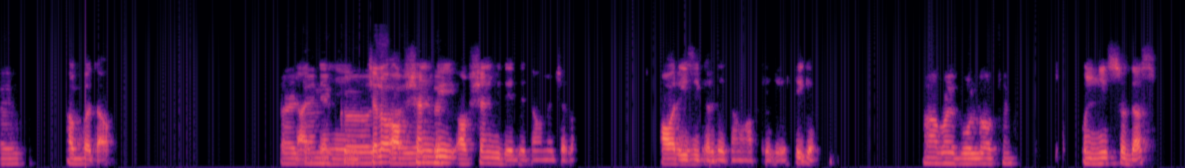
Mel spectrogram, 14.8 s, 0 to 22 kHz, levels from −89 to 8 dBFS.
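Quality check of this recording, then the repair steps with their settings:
crackle 28/s -33 dBFS
1.06 pop -9 dBFS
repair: de-click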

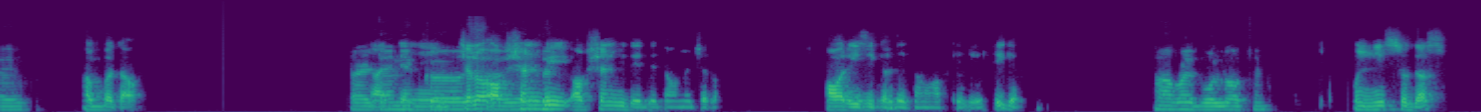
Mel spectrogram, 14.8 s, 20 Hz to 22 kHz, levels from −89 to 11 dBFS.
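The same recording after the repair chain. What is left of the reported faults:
none

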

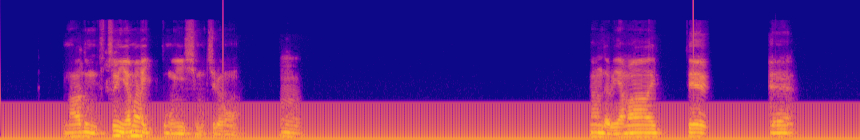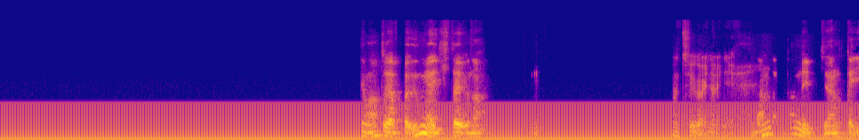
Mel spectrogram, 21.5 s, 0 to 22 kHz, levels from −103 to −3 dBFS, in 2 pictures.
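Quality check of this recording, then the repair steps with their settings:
buzz 50 Hz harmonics 21 -28 dBFS
2.78 pop -8 dBFS
8.66 pop -2 dBFS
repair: de-click; de-hum 50 Hz, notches 21

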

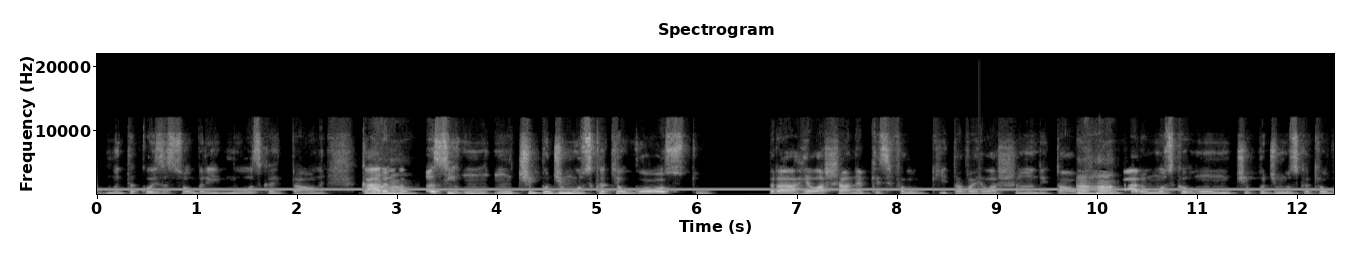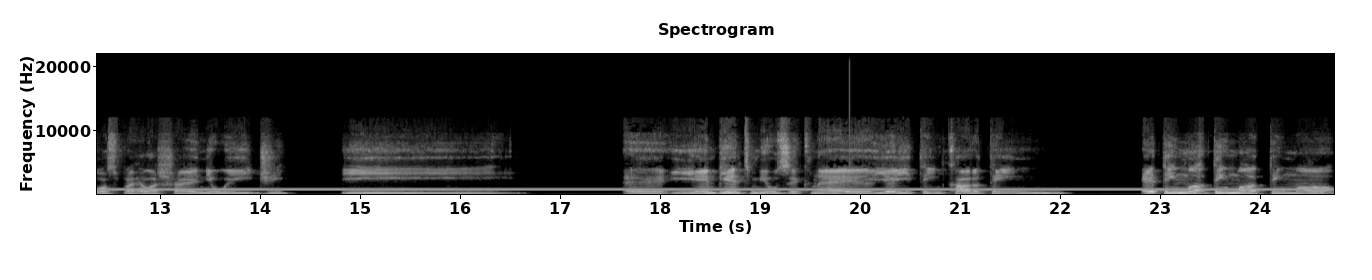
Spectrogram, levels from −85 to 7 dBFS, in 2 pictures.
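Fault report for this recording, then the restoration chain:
tone 820 Hz -30 dBFS
8.81–8.82 gap 14 ms
19.89 pop -10 dBFS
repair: de-click; notch 820 Hz, Q 30; interpolate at 8.81, 14 ms

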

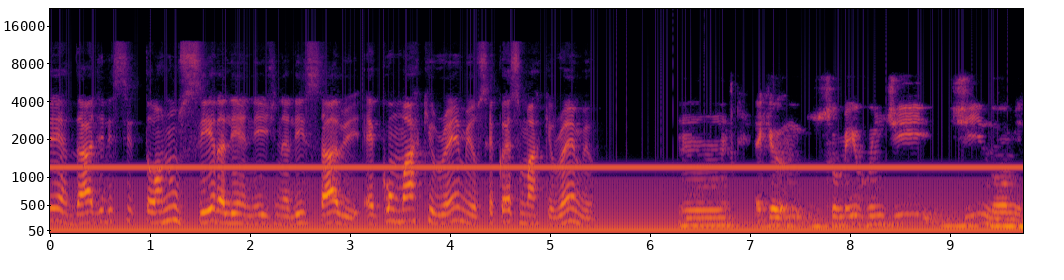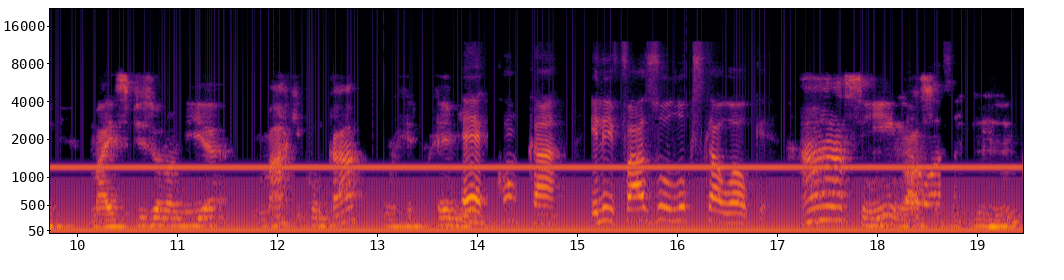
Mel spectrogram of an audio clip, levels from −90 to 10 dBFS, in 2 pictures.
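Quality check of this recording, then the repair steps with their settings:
buzz 60 Hz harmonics 16 -28 dBFS
crackle 22/s -29 dBFS
tone 1200 Hz -27 dBFS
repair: de-click; de-hum 60 Hz, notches 16; notch 1200 Hz, Q 30

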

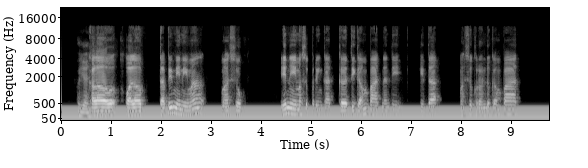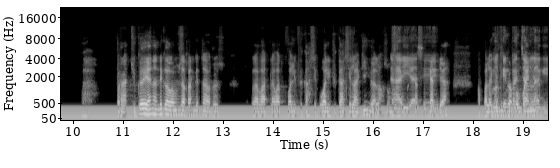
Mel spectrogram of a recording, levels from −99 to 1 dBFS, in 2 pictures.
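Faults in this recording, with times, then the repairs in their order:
hum 50 Hz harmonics 7 -32 dBFS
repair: de-hum 50 Hz, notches 7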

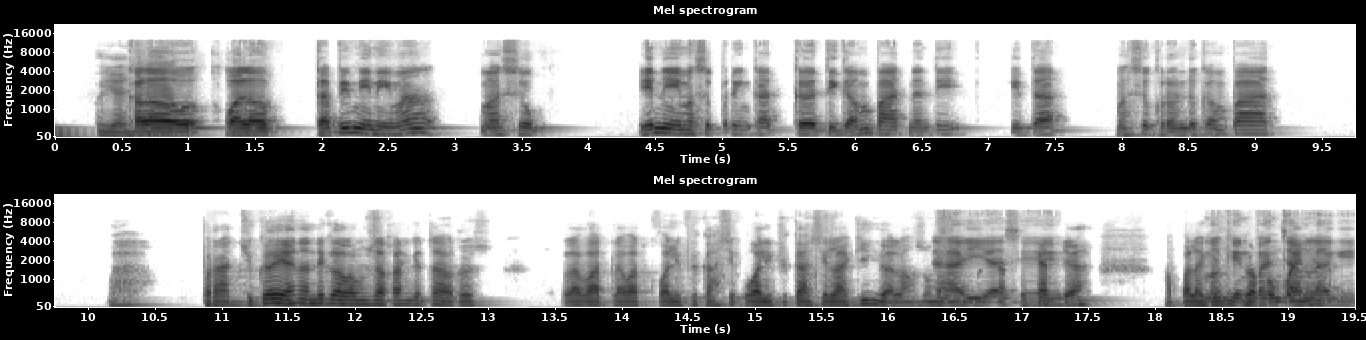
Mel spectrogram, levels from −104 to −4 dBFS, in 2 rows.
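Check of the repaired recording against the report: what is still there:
none

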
